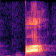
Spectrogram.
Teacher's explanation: To do this, your lips are going to open and your voice box is on and moving. Move to relaxed lips for that sound. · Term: B sound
